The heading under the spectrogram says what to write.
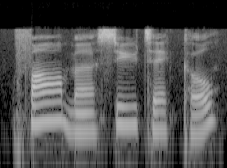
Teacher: the primary stress indicated by the mark at the top so sue is the strong bit far is a little bit strong and the other three syllables need to be weaker in order for you to create that kind of rollercoaster effect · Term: primary and a secondary stress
